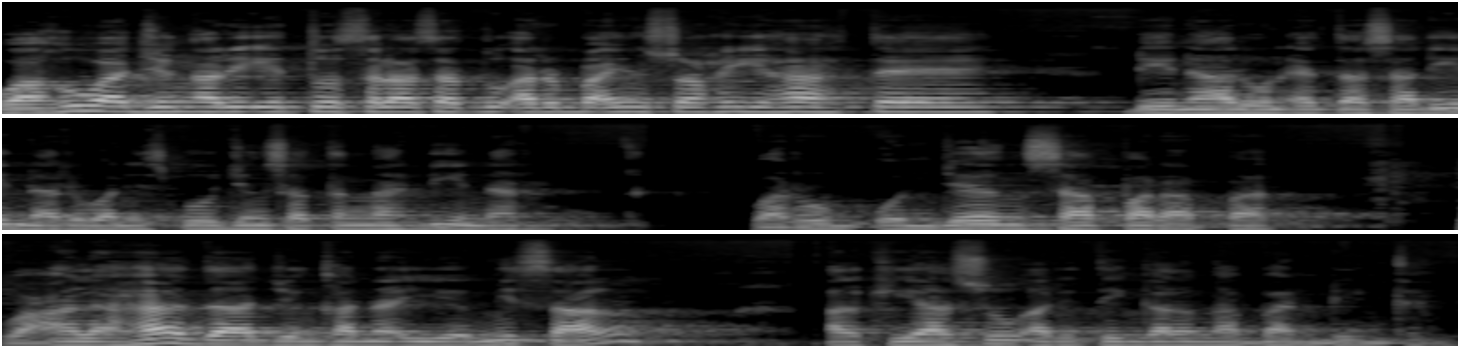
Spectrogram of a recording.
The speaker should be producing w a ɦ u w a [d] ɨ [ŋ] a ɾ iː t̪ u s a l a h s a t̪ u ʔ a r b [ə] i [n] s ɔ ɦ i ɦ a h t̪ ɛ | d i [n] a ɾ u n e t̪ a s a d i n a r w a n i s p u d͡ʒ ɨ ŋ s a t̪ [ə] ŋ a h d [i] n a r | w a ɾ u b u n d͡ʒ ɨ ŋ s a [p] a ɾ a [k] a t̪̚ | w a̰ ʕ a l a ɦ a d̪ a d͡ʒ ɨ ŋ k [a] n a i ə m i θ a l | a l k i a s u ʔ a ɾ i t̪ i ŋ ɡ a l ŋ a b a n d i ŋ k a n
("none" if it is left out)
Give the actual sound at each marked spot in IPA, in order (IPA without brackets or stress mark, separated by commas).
d͡ʒ, ŋ, a, n, n, ə, i, p, p, a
